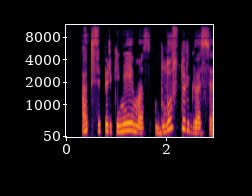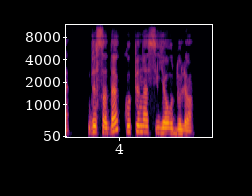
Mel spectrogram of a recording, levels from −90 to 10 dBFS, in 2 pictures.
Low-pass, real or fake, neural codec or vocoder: 10.8 kHz; real; none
